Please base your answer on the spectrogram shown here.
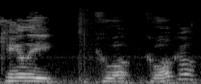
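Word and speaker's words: Kaley Cuoco: I still think Kaylee Cuoco, is that how you say it?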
